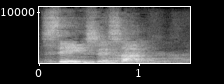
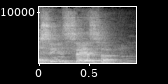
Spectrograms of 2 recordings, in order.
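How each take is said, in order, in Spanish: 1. El acento está en la última sílaba de cesar. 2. El acento está en la primera sílaba de cesar.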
